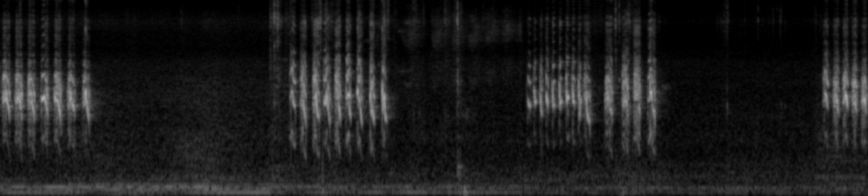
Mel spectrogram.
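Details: Female yellow-vented bulbul calling to provoke and lure a male: harsh, rapid chattering bursts of evenly spaced notes, each burst about a second long, repeated five times with pauses, over a faint low hum.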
